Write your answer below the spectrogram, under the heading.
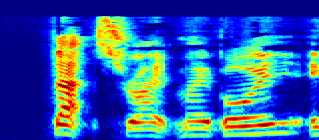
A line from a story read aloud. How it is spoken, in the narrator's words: exclaimed the deep, rumbly voice of Umboo, the biggest elephant in the circus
